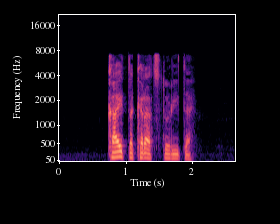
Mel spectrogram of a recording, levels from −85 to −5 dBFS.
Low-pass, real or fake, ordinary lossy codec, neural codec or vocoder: 7.2 kHz; real; AAC, 32 kbps; none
